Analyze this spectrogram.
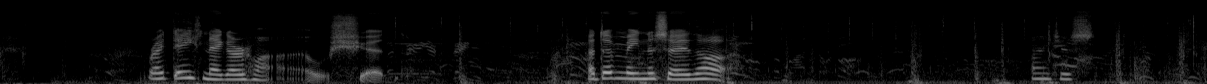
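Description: Men shout and grunt during a brawl.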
